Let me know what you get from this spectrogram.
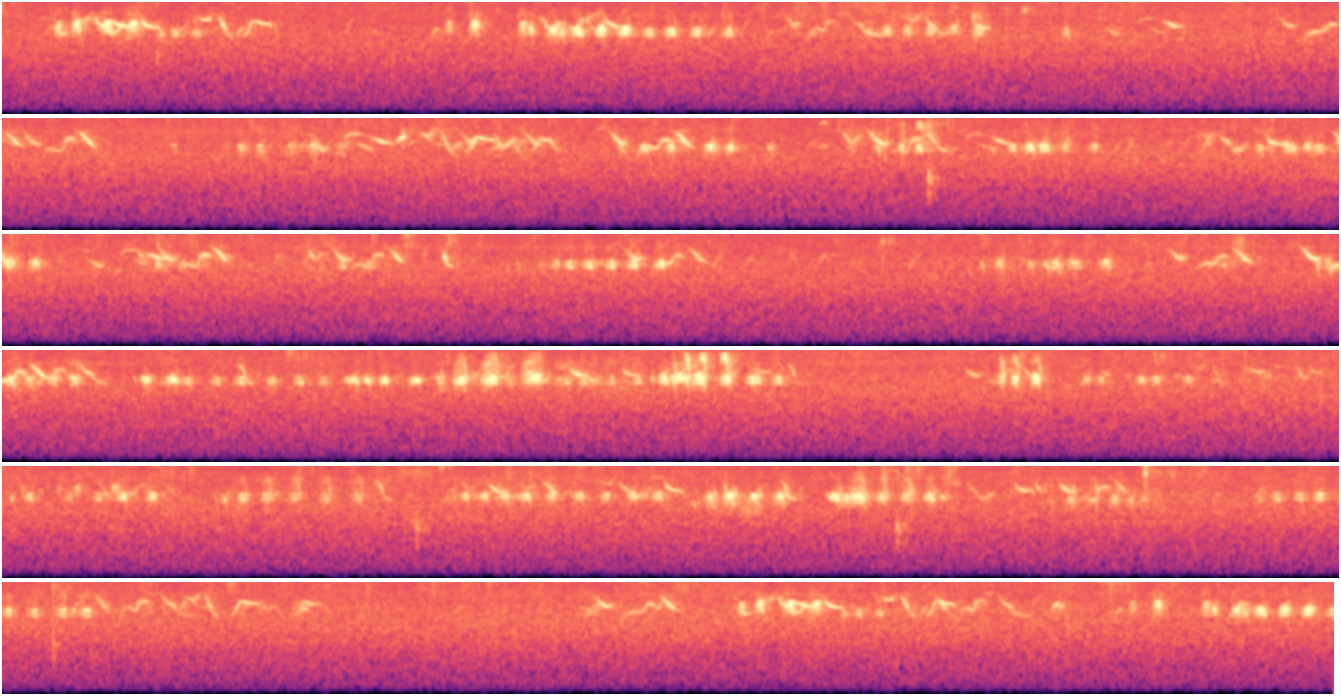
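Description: Small birds chirping: many short, high-pitched calls in irregular bunches, over a faint steady background hiss.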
